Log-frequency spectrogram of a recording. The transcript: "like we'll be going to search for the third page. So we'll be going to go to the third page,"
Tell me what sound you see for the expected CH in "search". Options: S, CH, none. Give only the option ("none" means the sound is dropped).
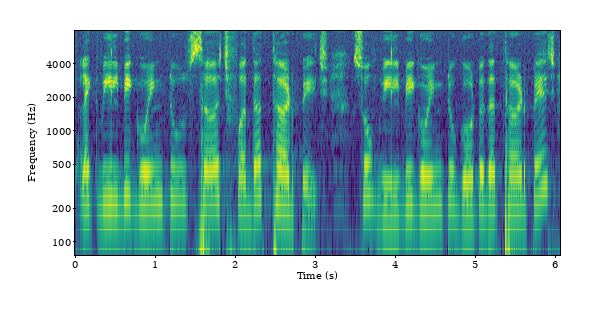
CH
